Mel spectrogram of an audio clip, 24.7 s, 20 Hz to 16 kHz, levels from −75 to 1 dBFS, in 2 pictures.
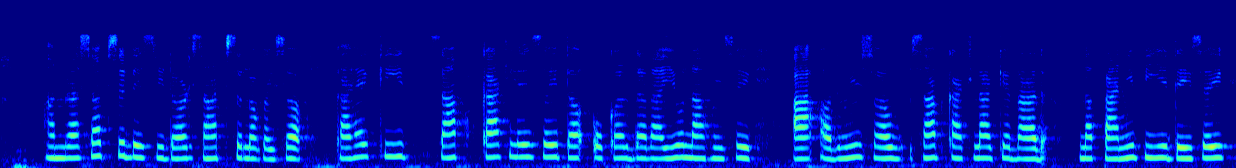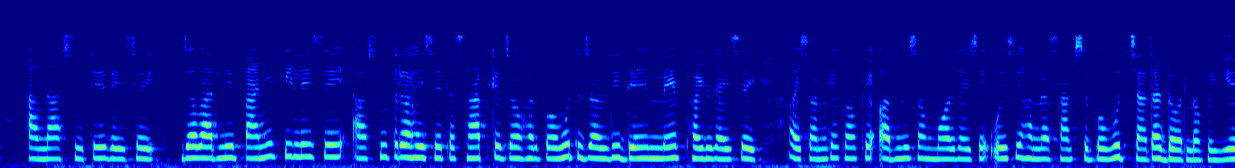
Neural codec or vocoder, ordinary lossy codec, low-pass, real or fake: codec, 16 kHz, 2 kbps, FunCodec, trained on Chinese and English, 25 frames a second; none; 7.2 kHz; fake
